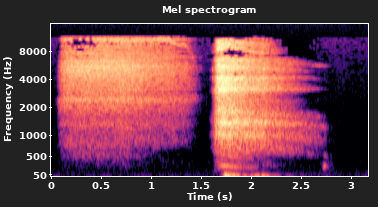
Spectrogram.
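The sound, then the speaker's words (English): A slow, deep breath: a long airy inhale, a brief pause, then a fuller, heavier exhale that trails off like a sigh. No one speaks. “If you are feeling nervous or stressed, a simple thing can help. A deep breath.”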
